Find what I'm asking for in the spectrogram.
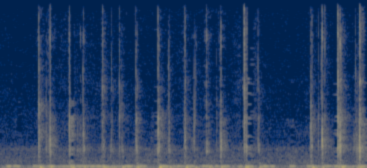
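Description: Fingers tap out a card number on a computer keyboard, a quick uneven run of close, crisp key clicks, fairly quiet, with no speech.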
